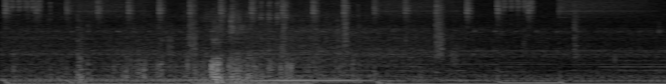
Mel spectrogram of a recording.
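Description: A Mitsubishi Pajero Sport SUV drives across a test course, its engine a steady low drone with a brief louder surge midway, then settling back to a constant hum as the run ends, with no voices.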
